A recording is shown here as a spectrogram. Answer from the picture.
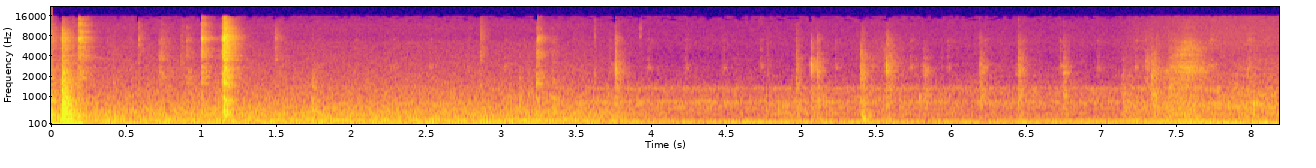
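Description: Scattered light clicks and taps from a stainless ceiling light fixture and its wiring being handled and taken down, a sharper click about a second in, over a faint steady low hum.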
